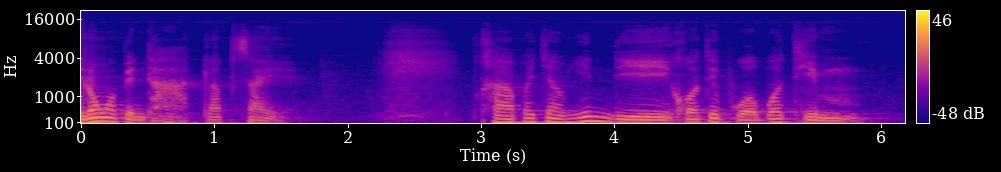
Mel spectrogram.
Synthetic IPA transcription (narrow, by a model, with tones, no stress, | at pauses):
i˧˨lɔː˧˥˨ŋwɔː˧˦pe˨nt̪ʰaː˧˩t̪̚la˧˥p̚sa˧˩j | kʰaː˧˩pʰa˧˨t͡ɕa˧˥˩wŋi˧˥˨ndiː˨˩kʰɔː˧˦t̪ʰeː˧˦˨pʰu˨˦ɐbɔː˧˦t̪ʰi˧˩m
